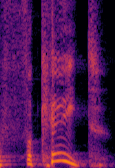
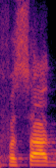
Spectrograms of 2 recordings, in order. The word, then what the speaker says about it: facade: video is clipped and people hear you pronouncing the word as fate I'm not going to defend you it's a okay because it's a aad guys it's a aade yeah it's not true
